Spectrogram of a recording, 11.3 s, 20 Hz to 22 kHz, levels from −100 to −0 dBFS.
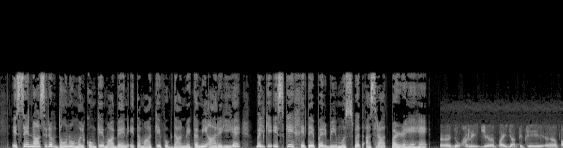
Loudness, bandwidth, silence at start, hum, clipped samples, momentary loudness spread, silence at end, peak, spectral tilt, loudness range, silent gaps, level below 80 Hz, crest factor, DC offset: -21 LUFS; 11.5 kHz; 0.25 s; none; under 0.1%; 9 LU; 0 s; -6 dBFS; -5.5 dB/octave; 4 LU; none; -50 dBFS; 14 dB; under 0.1%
